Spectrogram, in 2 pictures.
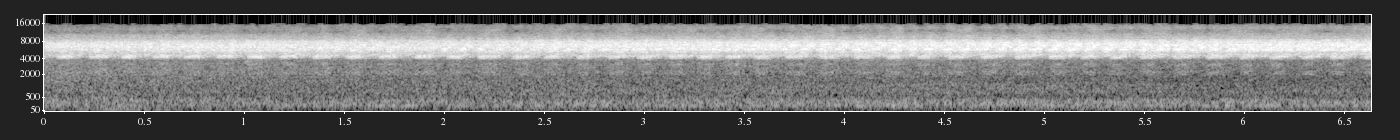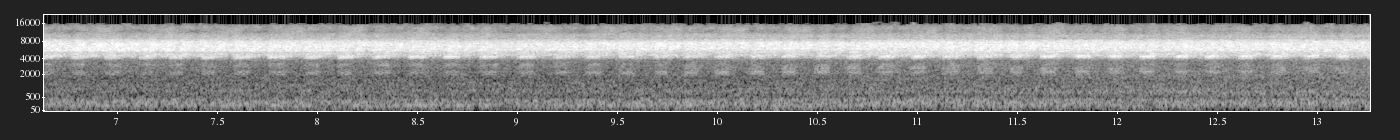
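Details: Male cicadas singing in July near Larissa, Greece, recorded with a camcorder's surround microphones: a dense, continuous high buzzing chorus with a fast pulsing texture, steady in loudness throughout.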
